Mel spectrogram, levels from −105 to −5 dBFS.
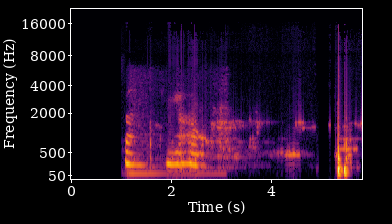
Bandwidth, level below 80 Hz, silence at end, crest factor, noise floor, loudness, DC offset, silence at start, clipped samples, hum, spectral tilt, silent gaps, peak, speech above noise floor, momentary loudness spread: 12.5 kHz; -54 dBFS; 0 s; 28 dB; -60 dBFS; -27 LUFS; under 0.1%; 1.05 s; under 0.1%; none; -9.5 dB/octave; 4.94-5.25 s; -2 dBFS; 31 dB; 27 LU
